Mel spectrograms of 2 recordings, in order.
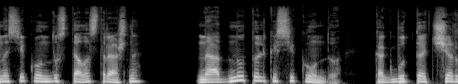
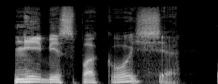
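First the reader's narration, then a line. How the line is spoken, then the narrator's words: Weary. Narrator (Russian): устало сказал Черно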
